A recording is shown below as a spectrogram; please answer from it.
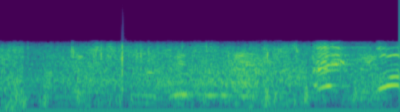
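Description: Marching cadets' shoes striking the road surface in step as the squad passes close by.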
